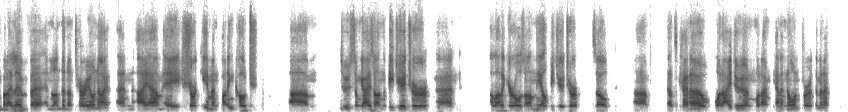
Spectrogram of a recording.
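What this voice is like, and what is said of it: Irish accent. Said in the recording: “I am originally obviously from Ireland. That's why my accent”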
